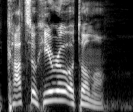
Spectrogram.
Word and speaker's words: Katsuhiro Otomo: so this guy's smart this filmmaker you know kiss arroyo Otomo i'm trying to pronounce that he wrote and directed this film Katsuhiro Otomo that's a hero Oh Tomo there you go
